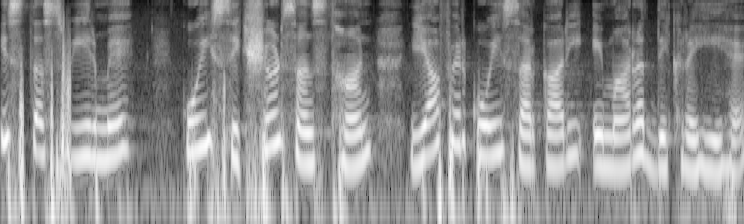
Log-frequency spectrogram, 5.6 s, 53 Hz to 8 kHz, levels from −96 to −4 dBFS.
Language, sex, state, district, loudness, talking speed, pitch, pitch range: Hindi, female, Bihar, Gaya, -15 LUFS, 160 wpm, 230 Hz, 195-255 Hz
